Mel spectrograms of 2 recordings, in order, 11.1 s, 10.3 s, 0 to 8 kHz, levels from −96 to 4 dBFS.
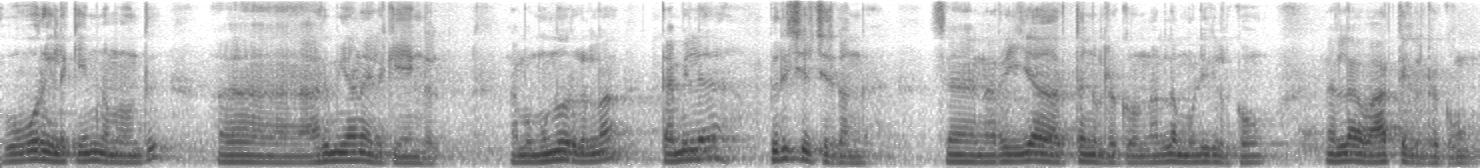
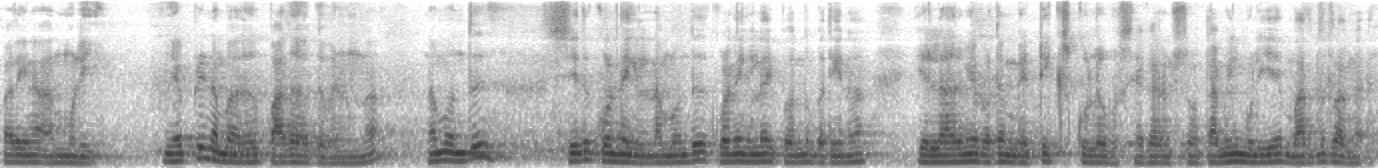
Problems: none marked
